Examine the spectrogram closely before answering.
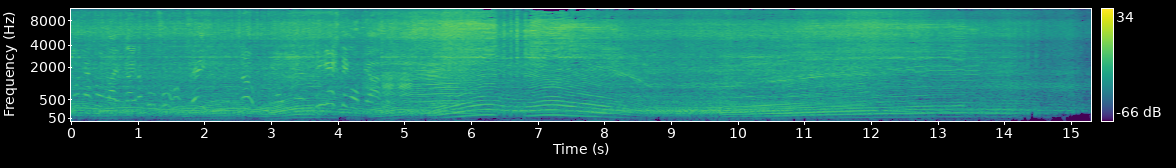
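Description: Scooter engines hum close by, rising and falling in pitch as they rev.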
